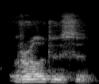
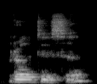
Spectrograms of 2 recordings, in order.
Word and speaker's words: 肉毒素: Rodusu. Yes. Okay. Is that, I thought that Chinese didn't really have the R that much. Rodusu. 肉毒素. Rodusu.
